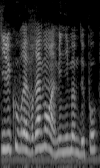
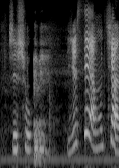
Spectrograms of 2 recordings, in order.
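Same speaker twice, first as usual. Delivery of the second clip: put-on grandma voice, louder; 3 dB louder than usual. Trying a voice for a tiny character, slipping into an old grandma voice. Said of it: "pourquoi ça finit toujours en mode grand-mère".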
